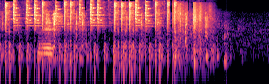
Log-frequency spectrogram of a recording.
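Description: A glass bottle shatters with a fizzing splash.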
